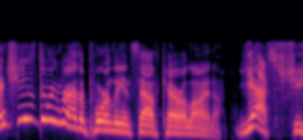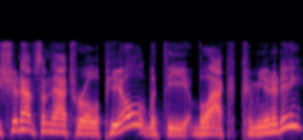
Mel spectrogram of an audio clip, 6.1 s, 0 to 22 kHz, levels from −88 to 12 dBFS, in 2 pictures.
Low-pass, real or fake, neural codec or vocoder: 7.2 kHz; real; none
